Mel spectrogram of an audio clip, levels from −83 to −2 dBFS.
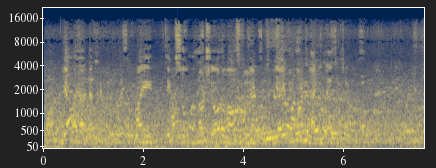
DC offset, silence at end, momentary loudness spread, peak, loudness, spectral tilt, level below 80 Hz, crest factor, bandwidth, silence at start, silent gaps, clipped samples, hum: under 0.1%; 0 s; 8 LU; 0 dBFS; -11 LUFS; -4 dB/octave; -30 dBFS; 12 dB; 16.5 kHz; 0.05 s; none; under 0.1%; none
